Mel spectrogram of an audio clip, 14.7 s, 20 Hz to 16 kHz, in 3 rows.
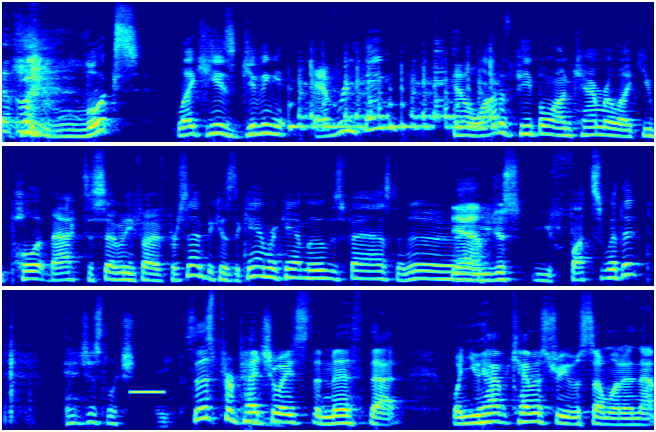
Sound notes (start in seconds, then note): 10.7 beepy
